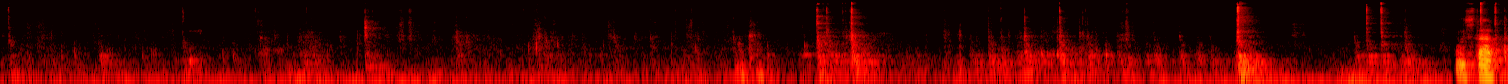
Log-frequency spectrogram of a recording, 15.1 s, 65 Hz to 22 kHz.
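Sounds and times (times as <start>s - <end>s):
wrench clicking and clinking: 14.7s - 15.0s.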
